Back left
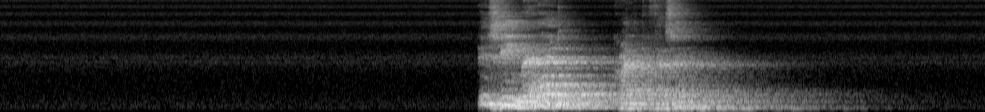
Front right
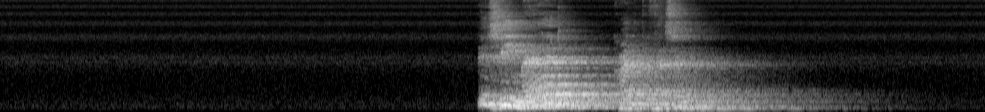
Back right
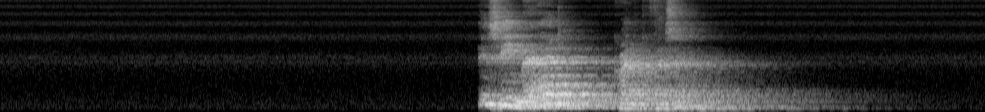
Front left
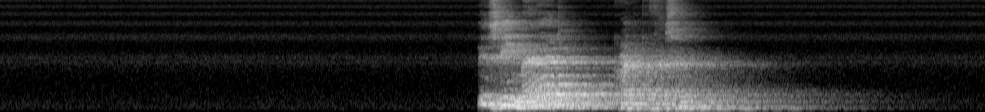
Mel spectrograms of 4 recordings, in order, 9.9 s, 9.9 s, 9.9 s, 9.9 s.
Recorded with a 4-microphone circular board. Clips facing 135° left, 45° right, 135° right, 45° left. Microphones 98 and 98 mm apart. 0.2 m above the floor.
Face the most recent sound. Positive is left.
turn(degrees=-125)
